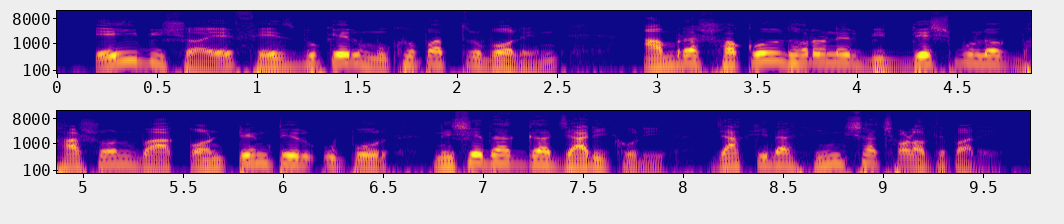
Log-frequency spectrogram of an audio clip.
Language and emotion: Bengali, neutral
